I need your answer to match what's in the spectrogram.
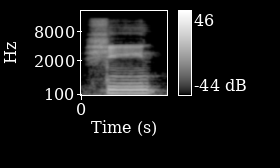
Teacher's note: ناک میں آواز لے کے جانا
